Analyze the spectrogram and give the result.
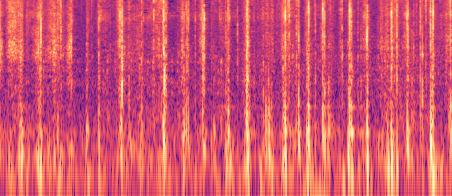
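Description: A rolled-up glossy Christmas wrapping paper, a hollow cylinder held in both hands, is tapped and scratched with long red nails. Quiet, irregular taps land with a dull, hollow low thump, mixed with bright, papery scratching between them. Each tap dies away almost instantly.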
